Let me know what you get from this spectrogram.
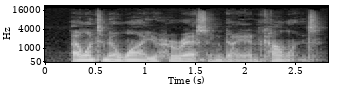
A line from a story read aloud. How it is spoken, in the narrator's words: Nate asked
